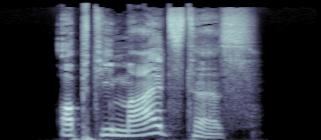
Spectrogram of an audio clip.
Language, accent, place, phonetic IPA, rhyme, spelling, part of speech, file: German, Germany, Berlin, [ɔptiˈmaːlstəs], -aːlstəs, optimalstes, adjective, De-optimalstes.ogg
- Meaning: strong/mixed nominative/accusative neuter singular superlative degree of optimal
